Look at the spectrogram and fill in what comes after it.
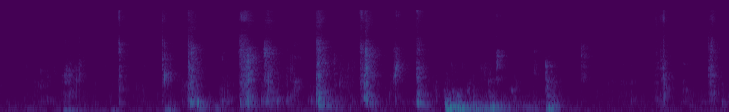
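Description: Close-up chewing and wet lip-smacking of a person eating boiled goat-head meat by hand: a run of short sticky clicks, two or three a second.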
